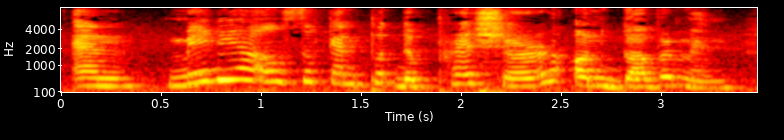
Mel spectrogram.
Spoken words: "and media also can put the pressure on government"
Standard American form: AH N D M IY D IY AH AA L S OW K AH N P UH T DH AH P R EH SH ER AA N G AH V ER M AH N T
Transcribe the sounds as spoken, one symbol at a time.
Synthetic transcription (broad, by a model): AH N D M IY D IY AH AA L S OW K AH N P UH T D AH P R EH SH ER AA N G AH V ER M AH N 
